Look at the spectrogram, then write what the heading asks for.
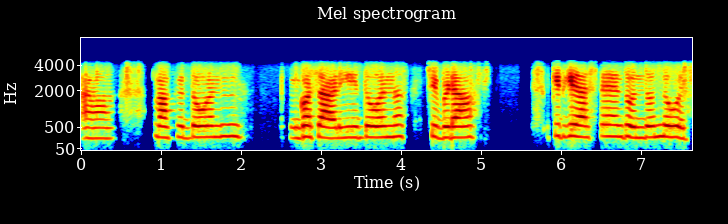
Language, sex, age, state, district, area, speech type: Goan Konkani, female, 18-30, Goa, Canacona, rural, conversation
